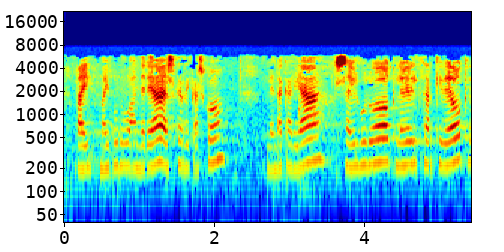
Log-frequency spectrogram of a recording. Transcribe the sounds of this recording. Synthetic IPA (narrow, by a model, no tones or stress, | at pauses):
bajmajβuɾuand̪eɾe̞ae̞ske̞rikasko̞ | leːnd̪akaɾiasajulβuɾuo̞kle̞ɣ̞e̞βilt͡saɾkið̞e̞o̞k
